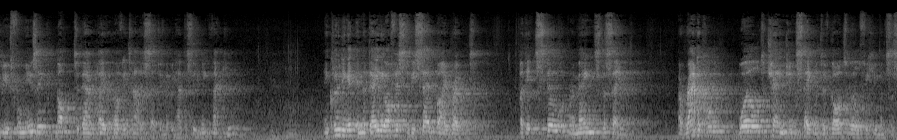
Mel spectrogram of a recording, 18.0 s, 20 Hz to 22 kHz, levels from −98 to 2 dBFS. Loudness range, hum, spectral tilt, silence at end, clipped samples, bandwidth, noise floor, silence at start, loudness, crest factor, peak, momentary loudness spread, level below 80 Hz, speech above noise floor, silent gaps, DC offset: 9 LU; none; -5 dB/octave; 0 s; under 0.1%; 16 kHz; -54 dBFS; 0 s; -33 LUFS; 18 dB; -16 dBFS; 21 LU; -58 dBFS; 21 dB; none; under 0.1%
